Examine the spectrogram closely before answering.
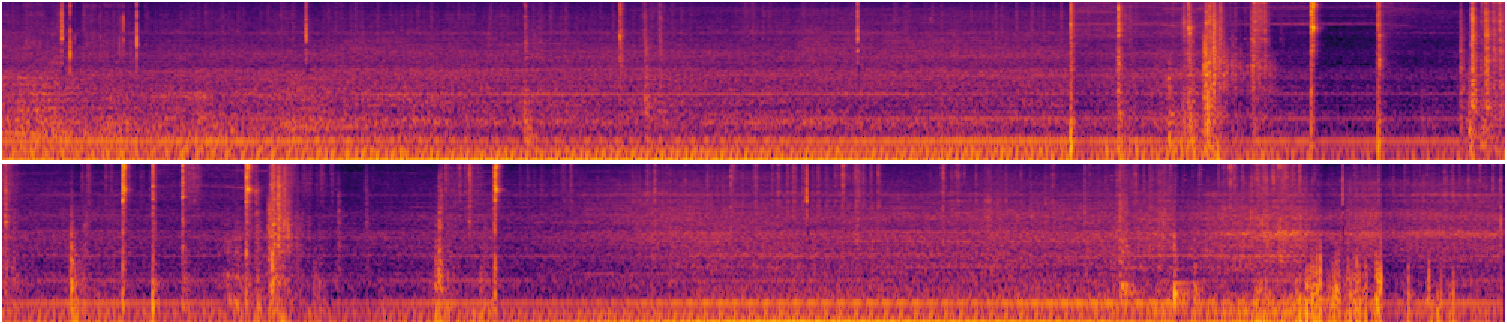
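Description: School bus diesel engine idling steadily, with a few sharp knocks and clunks around the middle and again near the end.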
